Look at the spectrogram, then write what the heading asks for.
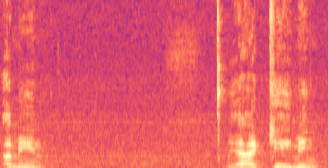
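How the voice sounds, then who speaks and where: A man in his thirties, a rapper guest, talking in a relaxed, low-key way that trails off softly in casual interview chat. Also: drawn-out words, slight background noise. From Canada. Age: 30s.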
